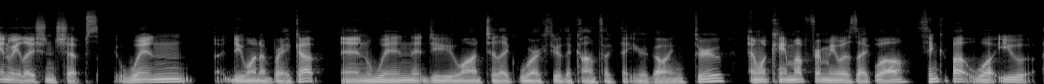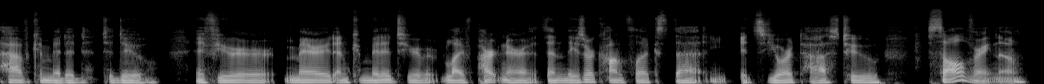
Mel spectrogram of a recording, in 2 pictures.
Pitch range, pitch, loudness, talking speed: 90-105 Hz, 95 Hz, -23 LUFS, 180 wpm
